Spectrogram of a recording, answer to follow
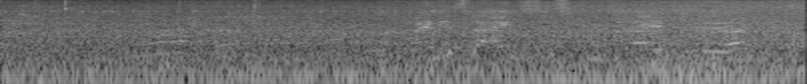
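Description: Steady low rumble of city street traffic, with people talking faintly over it.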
